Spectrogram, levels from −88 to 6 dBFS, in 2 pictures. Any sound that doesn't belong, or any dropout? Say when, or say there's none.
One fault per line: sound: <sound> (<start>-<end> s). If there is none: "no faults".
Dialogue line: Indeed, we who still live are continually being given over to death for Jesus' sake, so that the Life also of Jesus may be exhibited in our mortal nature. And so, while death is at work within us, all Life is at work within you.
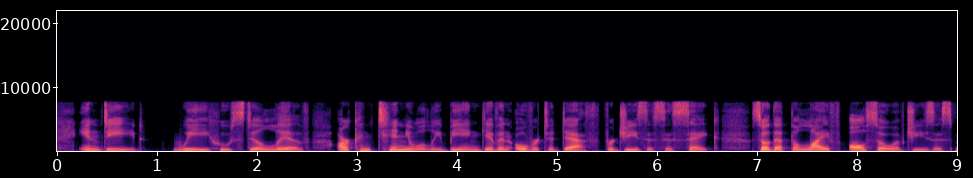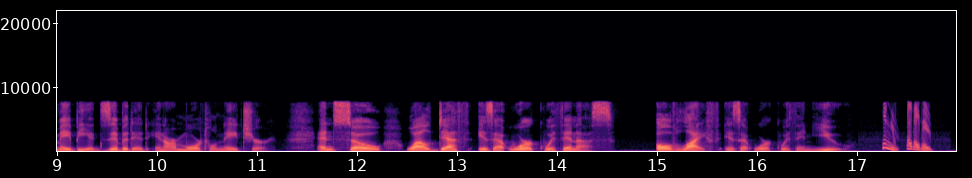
sound: chirp (17.3-17.8 s)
